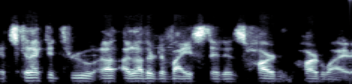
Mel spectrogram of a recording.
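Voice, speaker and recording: This man's pitch is fairly low. He speaks at a fairly quick pace. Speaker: security presenter. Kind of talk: conference talk. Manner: casual, hesitant with fillers.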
